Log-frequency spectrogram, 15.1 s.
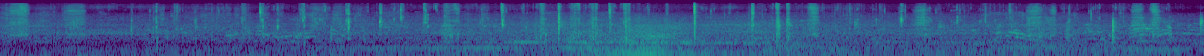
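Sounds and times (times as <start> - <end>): chewing with wet smacks: 0.2 - 15.0.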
